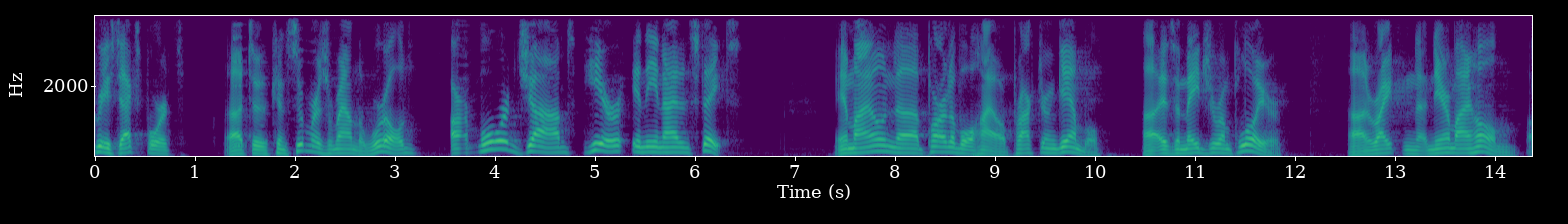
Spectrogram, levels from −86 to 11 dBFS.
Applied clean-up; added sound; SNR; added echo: neural mask model DeepFilterNet 3.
